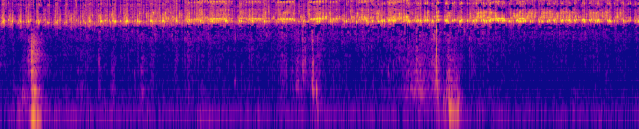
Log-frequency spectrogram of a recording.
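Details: Shrill, metallic chirping from a house cricket, pulses packed tightly and holding one high pitch for the whole stretch, interrupted by a few short knocks and a low electrical-sounding hum.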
